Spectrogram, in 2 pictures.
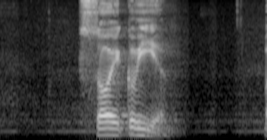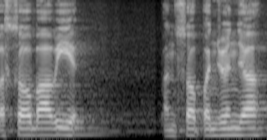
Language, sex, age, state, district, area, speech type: Sindhi, male, 30-45, Maharashtra, Thane, urban, spontaneous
